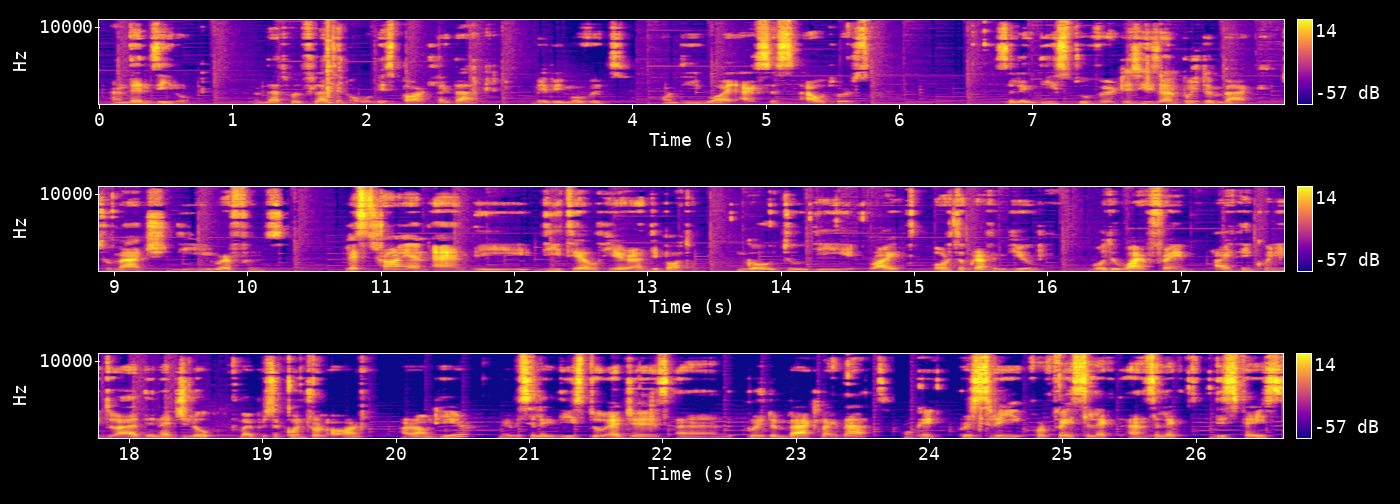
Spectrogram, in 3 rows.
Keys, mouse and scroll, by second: 2.7 g, 6.3 click, 6.5 shift+click, 7.8 g, 10.4-13.1 middle drag, 13.5 scroll down 2, 13.7-15.9 middle drag, 15.9 z, 16.7-17.9 scroll up 6, 17.9 ctrl+r, 18.5 ctrl+r, 20.6 b, 21.7 g, 23.7 middle click, 24.2 3, 24.8 click, 25.8 scroll down 1, 25.8 middle click, 26.4 scroll down 1, 26.6 middle click.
